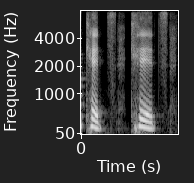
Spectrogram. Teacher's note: D가 있을 때에는 디귿 받침이 있는 것처럼 소리 내고 어 마지막에 ts가 있는 것처럼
